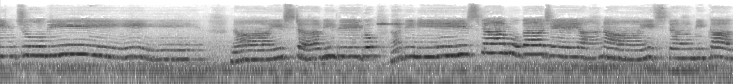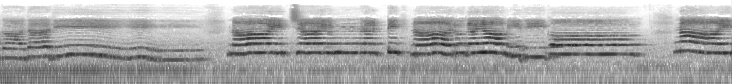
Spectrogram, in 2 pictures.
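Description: Two young girls singing a Telugu Christian devotional song together, in phrases of rising and falling melody, the second half louder with longer held notes.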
